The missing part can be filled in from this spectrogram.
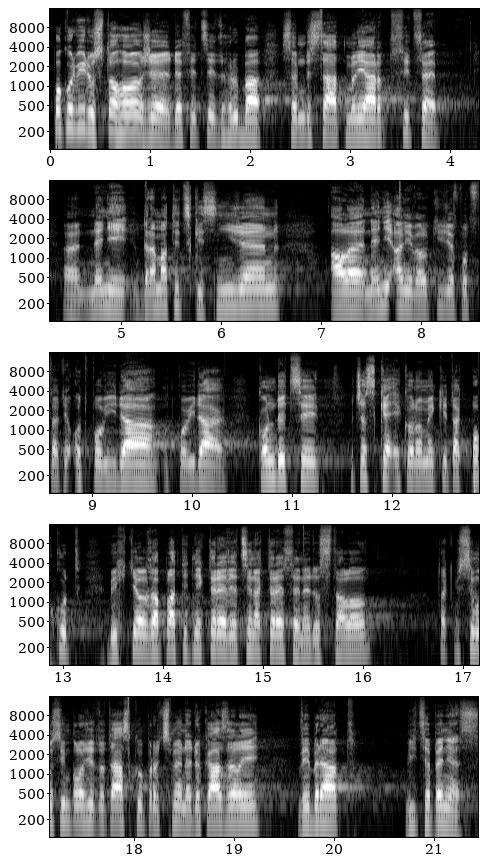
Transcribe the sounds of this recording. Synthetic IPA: po̞kud̪vɪdust̪o̞ɦo̞ʒɛdɛfɪt͡sɪt̪zɦɾubasɛdm̩dɛsaːt̪mɪlɪjaɾt̪sɪt͡sɛ | nɛɲɪdɾamat̪ɪt͡skɪsɲiːʒɛn | ʔalɛnɛɲɪʔaɲɪvɛlkiːʒɛfpo̞t̪st̪acɛʔo̞t̪po̞viːdaːʔo̞t̪̚po̞viːdaːko̞ndɪt͡sɪ | t͡ʃɛskɛːʔɛko̞no̞mɪkɪt̪ak̚po̞kut̪ | bɪxːcɛlzaplacɪt̪ɲɛkt̪ɛɾɛːvjɛt͡sɪnak̚t̪ɛɾɛːsɛnɛdo̞st̪alo̞ | t̪aksɪmusiːmpo̞lo̞ʒɪt̪ʔo̞t̪aːskupɾot͡ʃsmɛnɛdo̞kaːzalɪvɪbɾat̪ | viːt͡sɛpɛɲɛs

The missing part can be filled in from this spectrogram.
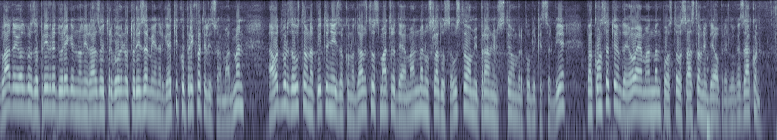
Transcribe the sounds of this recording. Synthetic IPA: ʋlˠaːd̪aio̞d̪bo̞ɾzapɾiʋɾe̞d̪uɾe̞ɡijo̞nalˠniɾaːzʋo̞jt̪r̩ɡo̞ʋinut̪uɾizamiene̞ɾɡe̞t̪ikupɾixʋat̪ilisuamand̪man | ao̞d̪bo̞ɾzauːst̪aʋnapiːt̪aɲaizako̞no̞d̪aːʋst̪ʋosmaːt̪ɾad̪aje̞amand̪manusklˠad̪usaust̪aʋo̞mipɾaːʋnimsi̥st̪e̞ːmo̞mɾe̞publike̞sr̩bije̞ | pako̞nst̪at̪uje̞md̪aje̞o̞ʋajamand̪manpo̞st̪aosaːst̪aʋnid̪eopɾe̞ːd̪lˠo̞ɡazaːko̞na

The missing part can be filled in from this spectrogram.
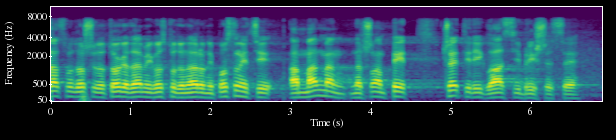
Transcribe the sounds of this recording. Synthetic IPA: sad̪smod̪o̞ʃlid̪ot̪o̞ɡad̪aːjemiɡo̞spod̪onaːɾod̪nipo̞slˠanit̪si | amand̪manːat͡ʂlˠaːnpeːt̪t͡ʃɛt̪iɾiɡlˠaːsibɾiʃese

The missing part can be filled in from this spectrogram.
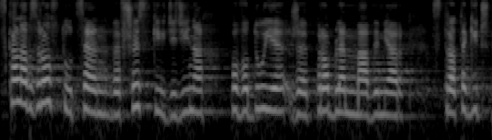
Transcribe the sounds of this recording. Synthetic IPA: skalavzɾɔst̪ut̪sɛnvɛfʂɘst̪̚kʲiɣd͡ʑed͡ʑinaxpɔvɔd̪ujɛʐɛpɾɔblɛmːavɘmʲjaɾ | st̪ɾat̪ɛɡʲit͡ʂn

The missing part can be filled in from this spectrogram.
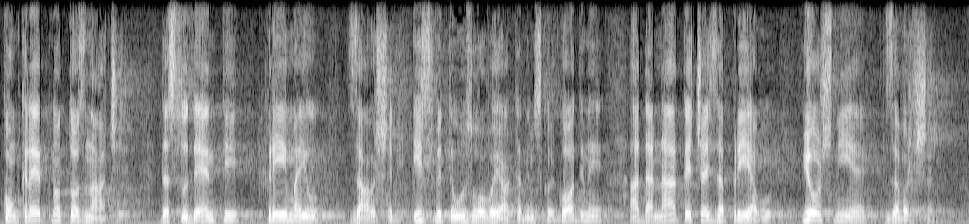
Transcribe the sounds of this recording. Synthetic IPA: ko̞ŋkɾe̞t̪no̞t̪o̞ːznaːt͡ʃḭ | d̪ast̪ud̪e̞nt̪ipɾiːmajuzaʋr̩ʃe̞niispit̪euoʋojakad̪emsko̞jɡo̞d̪iniad̪anat̪et͡ʃajzapɾijaʋu | jo̞ʃnije̞zaʋr̩ʃḛn

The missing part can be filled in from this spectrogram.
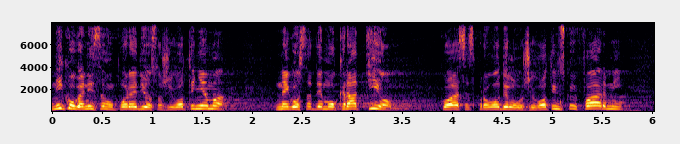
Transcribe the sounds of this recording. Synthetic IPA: niko̞ɡaniːsamupo̞ɾeːd̪io̞saʒiʋo̞t̪iɲama | ne̞ɡo̞sad̪e̞mo̞kɾat̪ijo̞m | ko̞jase̞spɾo̞ʋo̞d̪ilauʒiʋo̞t̪insko̞jfaːɾmi

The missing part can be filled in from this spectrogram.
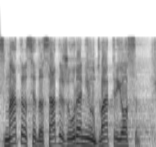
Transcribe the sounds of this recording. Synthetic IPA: smaːt̪ɾase̞d̪asad̪r̩ʒeuɾaniud̪ʋaːt̪ɾiːo̞sa̰m

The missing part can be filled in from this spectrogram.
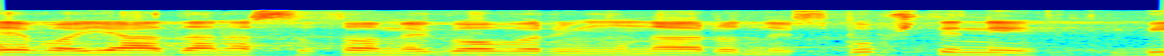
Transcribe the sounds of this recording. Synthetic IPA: eʋo̞jaːd̪anaso̞t̪o̞me̞ɡo̞ʋo̞ɾiːmunaːɾo̞d̪no̞jskupʃt̪ini | bi

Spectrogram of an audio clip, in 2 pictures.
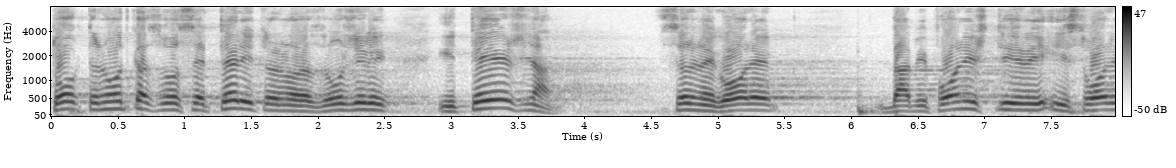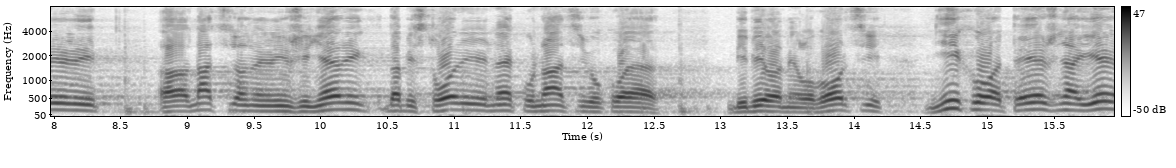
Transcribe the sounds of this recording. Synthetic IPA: t̪oːɡt̪ɾe̞nuːt̪kasuse̞t̪e̞ɾit̪oɾjalnoɾazd̪ɾuːʒiliit̪eːʒɲa | t̪sər̩ne̞ɡo̞ɾe̞ | d̪abipo̞niʃt̪iliʔist̪ʋo̞ɾili | nat̪sijonalniinʒiɲeːɾiŋɡd̪abist̪ʋo̞ɾiline̞kunaːt̪sijuko̞ja | bibiːlamiloɡo̞ɾt̪si | ɲixo̞ʋat̪e̞ːʒɲaje̞

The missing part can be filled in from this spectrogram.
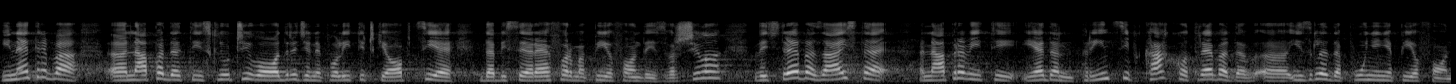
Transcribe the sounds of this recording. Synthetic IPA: inet̪ɾeba | napad̪at̪iːskʎut͡ʂiʋo̞od̪ɾed͡ʑe̞ne̞po̞lit̪it͡ʂke̞o̞pt̪sije̞ | d̪abise̞ɾefo̞ɾmapio̞fo̞nd̪aizʋr̩ʂilˠa | ʋe̞t͡ɕt̪ɾɛbazajist̪a | napɾaʋit̪ijɛd̪anpɾint̪sipkakʰo̞t̪ɾebad̪aizɡle̞d̪apuɲeɲe̞piofo̞nd̪

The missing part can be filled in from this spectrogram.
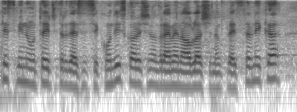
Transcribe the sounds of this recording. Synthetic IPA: t̪nɛst̪minuːt̪ait͡ʃet̪r̩d̪eset̪sekuːnd̪iskoɾit͡ɕenod̪vɾemenaoblˠaːʃt͡ʃenoɡ̚pɾeːt̪st̪aʋnika

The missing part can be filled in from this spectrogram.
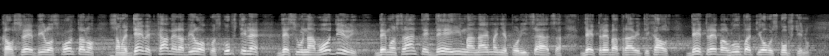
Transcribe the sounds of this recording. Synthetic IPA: kao̞sʋebiːlo̞spo̞nt̪ano̞ | samo̞jed̪e̞ʋe̞t̪kame̞ɾabiːlooko̞skupʃt̪ine̞ | ɡd̪e̞sunaʋo̞d̪ili | d̪e̞mo̞nst̪ɾant̪e̞d̪eimanajmaɲepo̞lit̪sajat̪sa̰ | d̪et̪ɾe̞bapɾaʋit̪ixaosd̪et̪ɾe̞baluːpat̪io̞ʋuskupʃt̪inṵ

